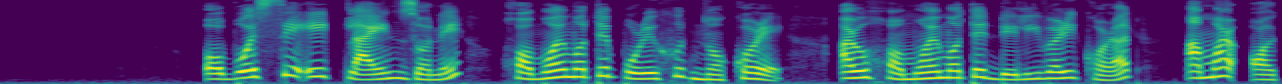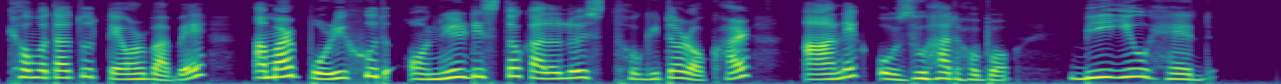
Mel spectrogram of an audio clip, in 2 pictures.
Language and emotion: Assamese, disgusted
